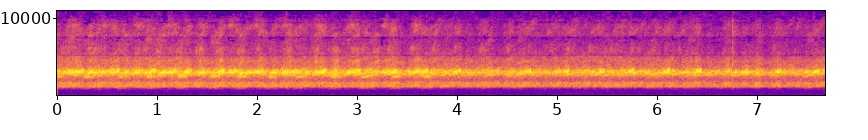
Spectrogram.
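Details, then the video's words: Frogs calling on a quiet country night in rice-planting season, a dense mating chorus of rapid, overlapping high trills that pulse without a break. No other sounds. "The sound of frogs on a quiet country night"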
